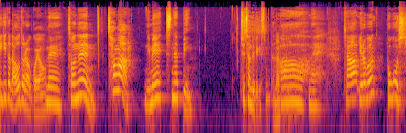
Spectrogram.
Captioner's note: snapping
